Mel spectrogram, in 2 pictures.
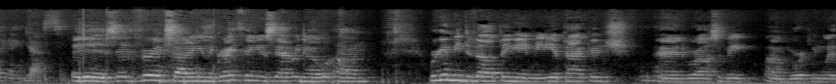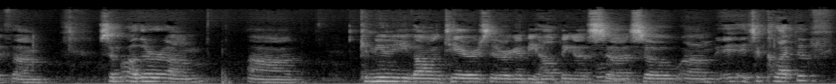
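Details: Adult speaker; normal speech.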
